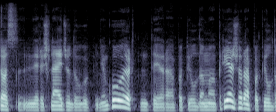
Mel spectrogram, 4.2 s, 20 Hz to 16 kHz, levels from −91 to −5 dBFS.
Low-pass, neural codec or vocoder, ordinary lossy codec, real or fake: 14.4 kHz; none; MP3, 96 kbps; real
